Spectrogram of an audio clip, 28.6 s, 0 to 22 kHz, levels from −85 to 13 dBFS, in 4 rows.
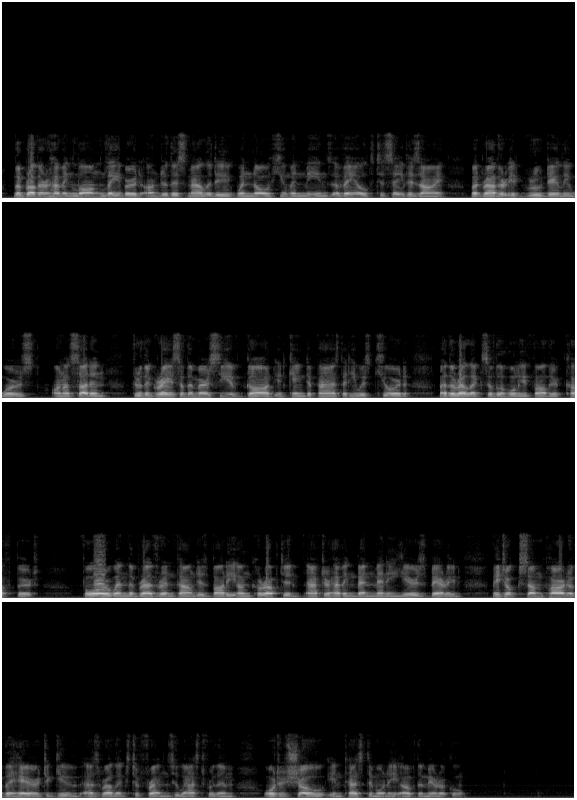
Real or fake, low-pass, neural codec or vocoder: real; 7.2 kHz; none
